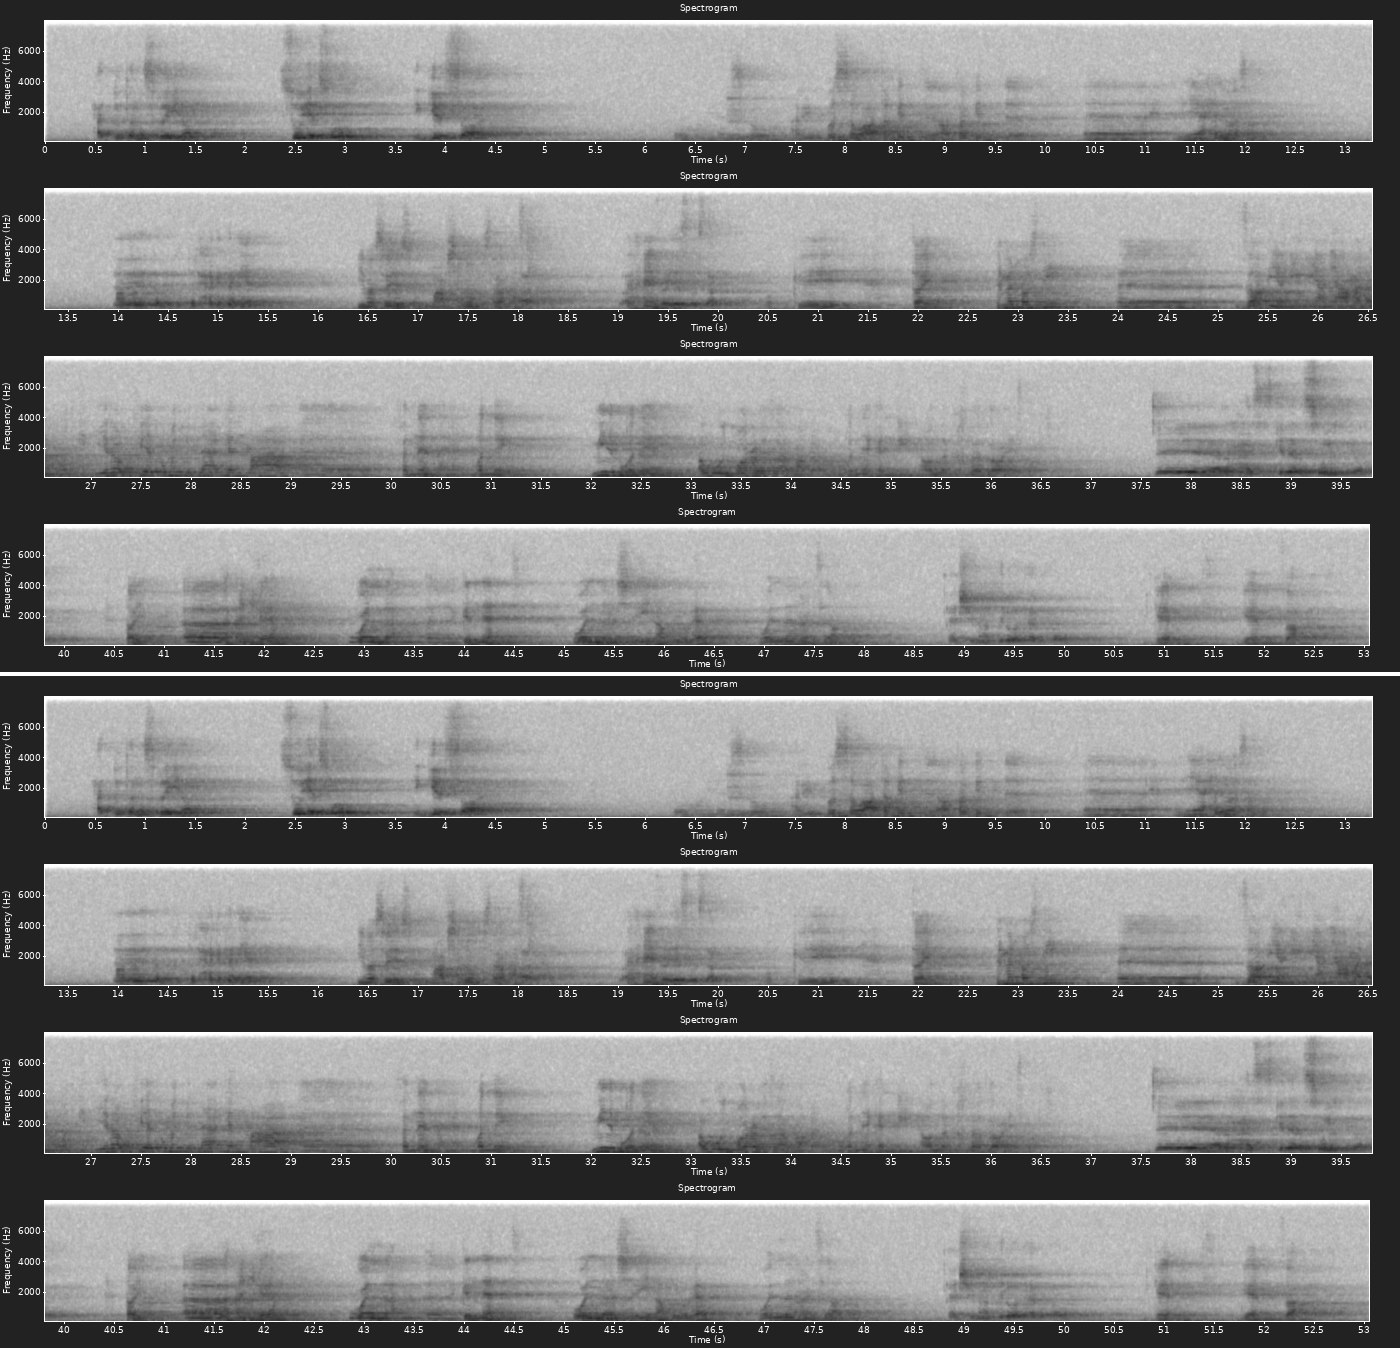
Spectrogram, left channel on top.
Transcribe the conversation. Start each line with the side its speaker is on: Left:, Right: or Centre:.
Left: حدوتة مصرية سويا سو الجيل الصاعد
Right: سو يا
Left: مم.
Right: سو حبيبي بص هو اعتقد اعتقد آه، اللي هي حلوة يا سمرة
Left: آه،
Right: اعتقد
Left: طب ما تختار حاجة تانية
Right: يبقى سويسو ما اعرفش غيرهم بصراحه اصلا
Left: صح
Right: <laughs>
Left: صح
Right: تمام
Left: سويا سو صح
Right: اوكي طيب تامر حسني آه ز- يعني يعني عمل البومات كتيره وفي البومات منها كان مع آه فنانه يعني مغنيه
Left: مم.
Right: مين المغنيه
Left: تمام
Right: دي اول مره يظهر مع غ- مغنيه كان مين هقول لك اختيارات لو عايز برضه
Left: آه، أنا حاسس كده بس قول اختيارات
Right: طيب آه انغام ولا آه جنات ولا
Left: مم.
Right: شيرين عبد الوهاب ولا
Left: مم.
Right: نانسي عجرم
Left: عشرين عبد الوهاب طبعا
Right: جامد جامد صح
Left: آه،
Right: صح.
